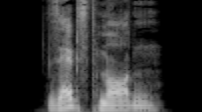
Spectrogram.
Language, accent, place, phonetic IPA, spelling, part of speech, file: German, Germany, Berlin, [ˈzɛlpstˌmɔʁdn̩], Selbstmorden, noun, De-Selbstmorden.ogg
- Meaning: dative plural of Selbstmord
